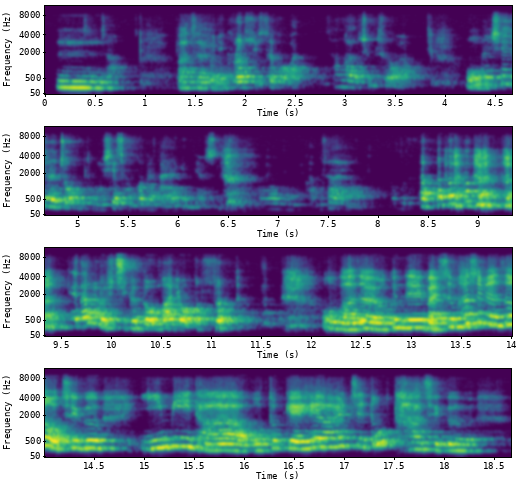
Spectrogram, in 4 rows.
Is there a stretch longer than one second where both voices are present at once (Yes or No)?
No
